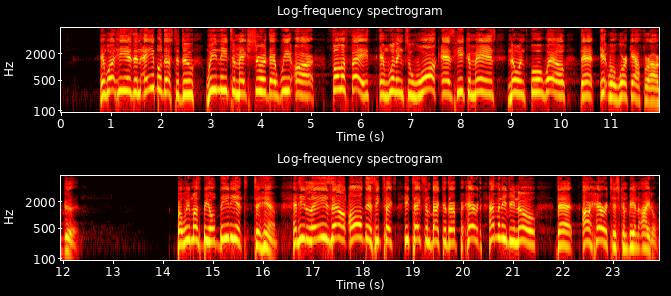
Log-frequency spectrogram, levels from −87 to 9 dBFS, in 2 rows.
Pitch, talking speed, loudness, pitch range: 250 Hz, 180 wpm, -19 LUFS, 225-275 Hz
